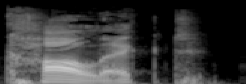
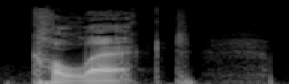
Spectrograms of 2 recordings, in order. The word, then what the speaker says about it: collect: And he says the term collect, and he says, remember the accent is on the first syllable in this context, not collect, but collect, refers to a collecting of the petitions of the congregation into one prayer.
